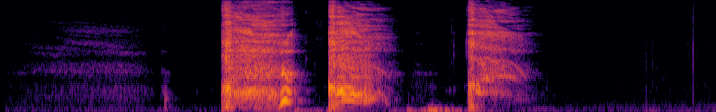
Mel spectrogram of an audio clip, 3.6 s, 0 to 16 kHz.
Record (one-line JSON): {"three_cough_length": "3.6 s", "three_cough_amplitude": 12535, "three_cough_signal_mean_std_ratio": 0.38, "survey_phase": "beta (2021-08-13 to 2022-03-07)", "age": "45-64", "gender": "Female", "wearing_mask": "No", "symptom_none": true, "smoker_status": "Ex-smoker", "respiratory_condition_asthma": false, "respiratory_condition_other": false, "recruitment_source": "REACT", "submission_delay": "1 day", "covid_test_result": "Negative", "covid_test_method": "RT-qPCR"}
